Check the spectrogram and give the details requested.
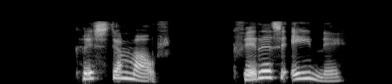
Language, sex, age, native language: Icelandic, female, 12, Icelandic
